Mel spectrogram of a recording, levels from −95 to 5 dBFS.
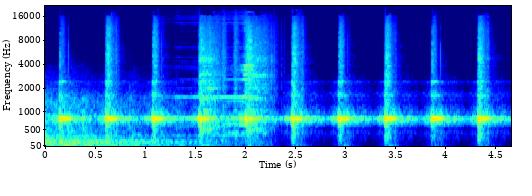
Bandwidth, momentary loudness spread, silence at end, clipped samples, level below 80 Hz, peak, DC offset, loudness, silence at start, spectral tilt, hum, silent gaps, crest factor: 19 kHz; 3 LU; 0 s; under 0.1%; -60 dBFS; -22 dBFS; under 0.1%; -38 LUFS; 0 s; -3 dB/octave; none; none; 16 dB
